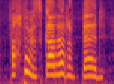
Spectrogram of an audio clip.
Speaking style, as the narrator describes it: she gasped out

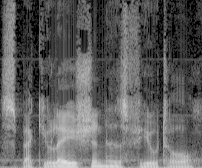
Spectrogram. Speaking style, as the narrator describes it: said Professor Porter sadly

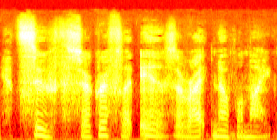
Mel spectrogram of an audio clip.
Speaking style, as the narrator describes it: Aglovale sighed and muttered

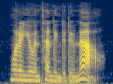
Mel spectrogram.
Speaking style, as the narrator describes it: Daisy asked flatly

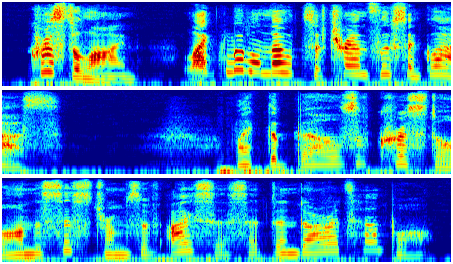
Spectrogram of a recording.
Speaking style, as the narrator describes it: added, half dreamily

